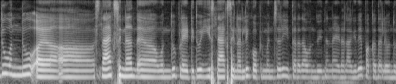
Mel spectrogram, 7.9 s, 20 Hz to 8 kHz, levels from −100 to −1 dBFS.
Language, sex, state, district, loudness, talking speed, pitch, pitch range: Kannada, female, Karnataka, Shimoga, -21 LUFS, 165 wpm, 195 Hz, 190-215 Hz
